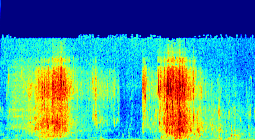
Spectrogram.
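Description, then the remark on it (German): Paddles sweep through water in two broad splashing strokes as a small boat is paddled toward a landing spot between two rocks on an island, with a gentle watery wash and light wind between them; moderately loud, no voices. “Die drei Detektive paddelten ein Stück weiter, bis sie eine geeignete Stelle zwischen zwei Felsen fanden und verließen das Boot.”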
